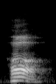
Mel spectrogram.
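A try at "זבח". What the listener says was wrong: No, that's a za.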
